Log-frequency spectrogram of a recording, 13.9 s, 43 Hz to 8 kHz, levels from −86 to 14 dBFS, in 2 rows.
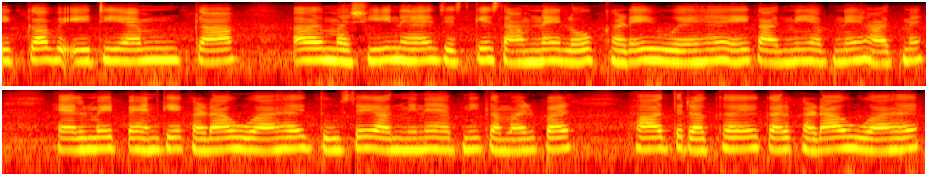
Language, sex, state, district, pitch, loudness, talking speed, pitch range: Kumaoni, female, Uttarakhand, Uttarkashi, 205 Hz, -14 LUFS, 150 wpm, 195-215 Hz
